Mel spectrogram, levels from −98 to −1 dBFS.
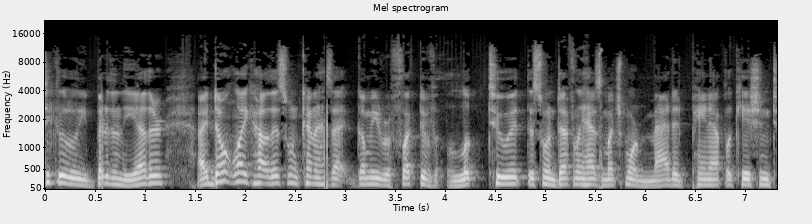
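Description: Damaged data in a compressed stream strikes three times, from 0.56 to 0.59 s, 2.78 to 2.83 s, and 5.53 to 5.57 s. Corrupted bytes in the encoded frames leave the decoder unable to read them correctly, so it loses frame sync and has to hunt for the next valid header. Each time the result is a short chirp, squawk, click or hole of roughly 25 to 45 ms that cuts abruptly into the surrounding sound.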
